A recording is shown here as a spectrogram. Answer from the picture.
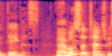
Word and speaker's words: Davies: another pronunciation uh note the surname Davies in the UK is generally pronounced the same as Davis here in the state so Russell T Davis pronounces his name Davis we've been I noticed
